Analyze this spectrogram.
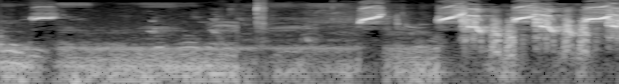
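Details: Grey francolin (dakhni teetar) giving piercing, rising whistled notes in rapid repeated phrases. The calls follow a stretch of low murmuring and background noise.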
